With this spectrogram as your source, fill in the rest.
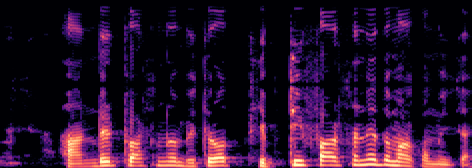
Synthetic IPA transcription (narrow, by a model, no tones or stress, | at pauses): haɳɖɾeɖ̚paɾsenʈɔbʱit̪ɔɾɔt̪pʰipʰʈipaɾsenʈet̪omaɾkomid͡ʑa̰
